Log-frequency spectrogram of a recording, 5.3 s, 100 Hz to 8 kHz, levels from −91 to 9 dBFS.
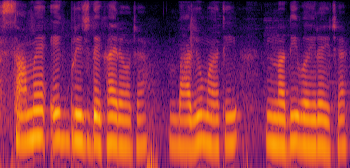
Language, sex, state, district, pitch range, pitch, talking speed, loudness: Gujarati, female, Gujarat, Valsad, 180-195 Hz, 190 Hz, 125 wpm, -16 LUFS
